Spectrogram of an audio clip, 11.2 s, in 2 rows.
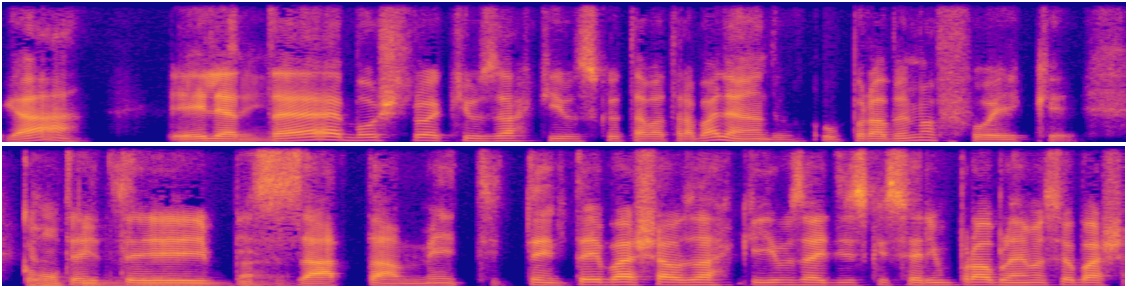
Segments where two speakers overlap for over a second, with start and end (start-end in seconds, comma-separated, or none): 5.8-7.1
